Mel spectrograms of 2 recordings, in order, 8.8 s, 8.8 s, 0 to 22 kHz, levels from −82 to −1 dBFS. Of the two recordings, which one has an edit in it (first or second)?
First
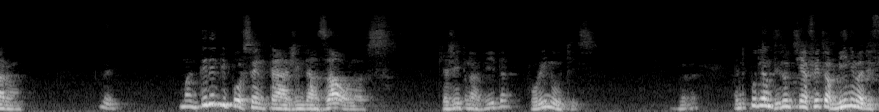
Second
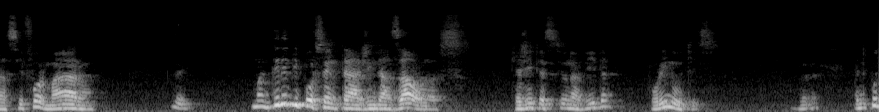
first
